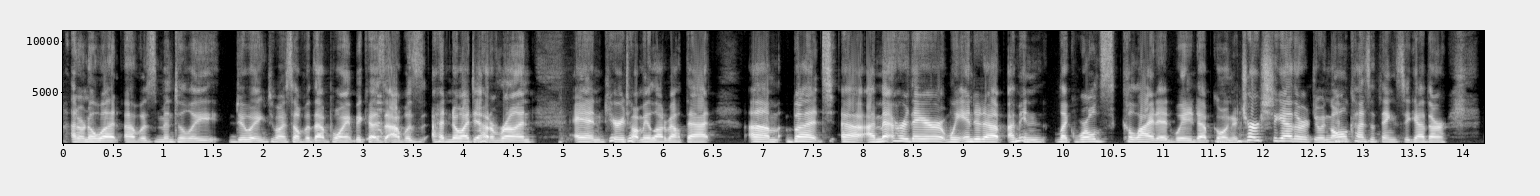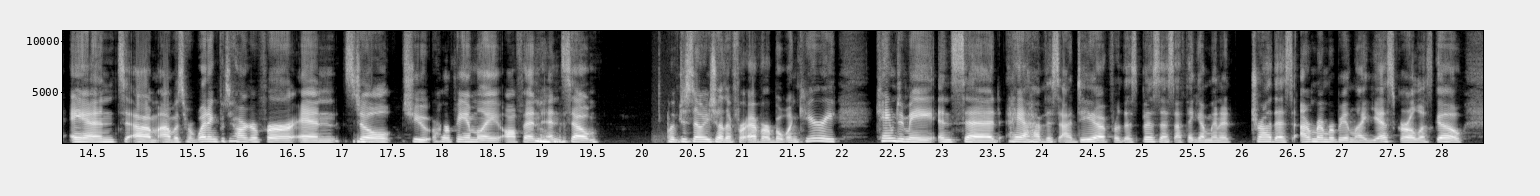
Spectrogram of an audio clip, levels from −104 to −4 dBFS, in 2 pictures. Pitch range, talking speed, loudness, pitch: 170-200 Hz, 235 wpm, -15 LUFS, 180 Hz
